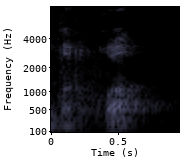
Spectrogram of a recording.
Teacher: Huruf ro-nya dibacanya tafhim. Tafhim itu alias tebal dibacanya. Dan surah An-Nazi'at ini terjadi sebab huruf ro disukun oleh fathah.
